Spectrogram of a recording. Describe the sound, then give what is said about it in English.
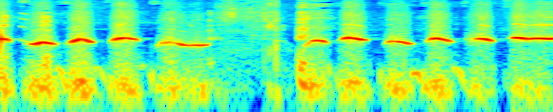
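Someone whistles a song's melody, about nine quick, bright notes in a bouncy, steady rhythm with a brief pause midway, each note slightly breathy. “if we were singing this song together and trying to whistle that, we would be cracking up for hours upon hours.”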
